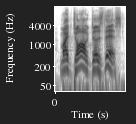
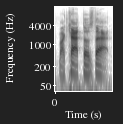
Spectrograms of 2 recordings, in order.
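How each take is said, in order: First: A hint of a cheerful, carefree dog; lightly voiced happy-go-lucky dog, barely changed; light fun dog. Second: A hint of a tough yakuza-style cat, lowered; deep cat voice. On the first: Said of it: "light and fun and having a good time". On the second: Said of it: "a real deep voice".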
